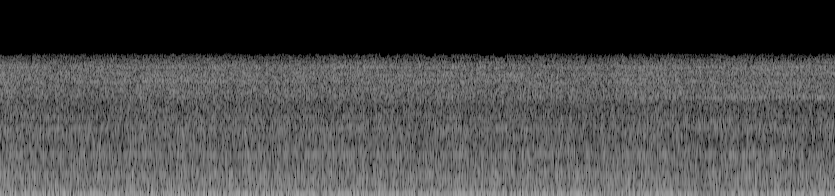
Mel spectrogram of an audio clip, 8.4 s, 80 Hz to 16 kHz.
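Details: Dodge Ram 5.7L Hemi V8 (2003 stated, 2010 1500 in description), couple hundred thousand miles, after replacing a leaking power steering pump, idling while wheel worked lock to lock: steady deep idle, no rising whine or groan; normal pump operation.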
